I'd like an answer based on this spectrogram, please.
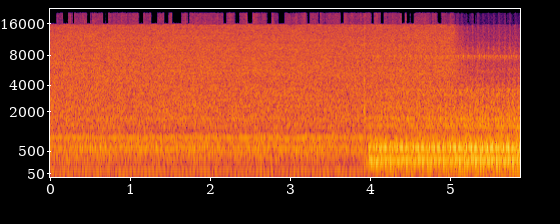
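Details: Ash Air SF302 3HP single-phase, low-rpm cast iron 3-cylinder piston compressor, 16 cfm, continuous-run mode, starting after air released: steady hum, then pump thumps in at about three beats a second with rising tone; running normally.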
